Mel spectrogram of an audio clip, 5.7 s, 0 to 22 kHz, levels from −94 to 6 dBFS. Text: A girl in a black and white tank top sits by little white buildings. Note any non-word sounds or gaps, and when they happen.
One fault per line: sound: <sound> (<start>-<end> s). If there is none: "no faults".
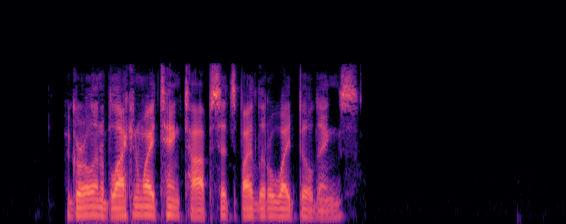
no faults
